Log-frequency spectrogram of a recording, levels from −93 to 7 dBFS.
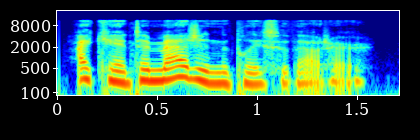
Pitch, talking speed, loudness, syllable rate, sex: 215 Hz, 245 wpm, -17 LUFS, 8.5 syllables/s, female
